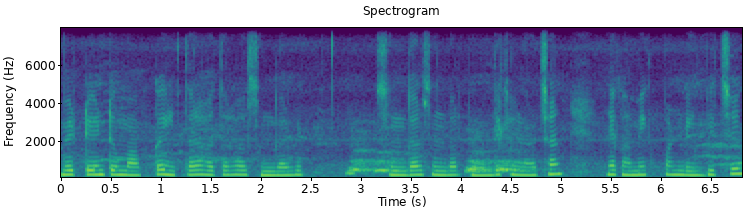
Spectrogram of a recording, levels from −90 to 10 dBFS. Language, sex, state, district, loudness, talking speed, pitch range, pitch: Garhwali, female, Uttarakhand, Tehri Garhwal, -16 LUFS, 130 wpm, 215-235 Hz, 225 Hz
